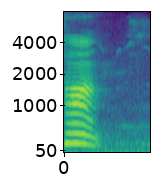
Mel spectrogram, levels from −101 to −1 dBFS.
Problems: background sounds at intervals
